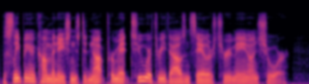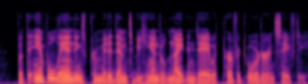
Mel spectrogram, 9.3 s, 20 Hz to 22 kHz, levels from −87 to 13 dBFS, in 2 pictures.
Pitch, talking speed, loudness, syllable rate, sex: 130 Hz, 205 wpm, -18 LUFS, 5.9 syllables/s, male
